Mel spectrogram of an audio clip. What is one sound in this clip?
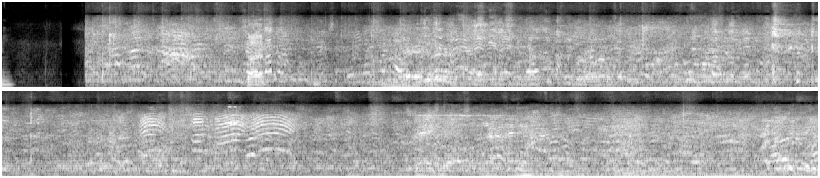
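A crowd of men and women chatter and cheer nearby.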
